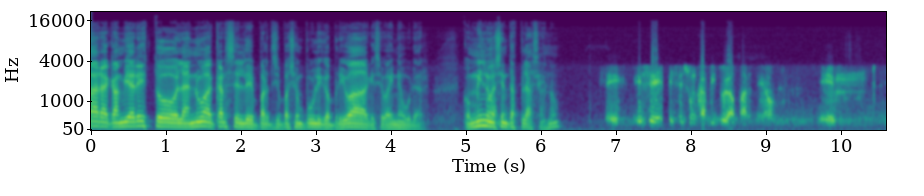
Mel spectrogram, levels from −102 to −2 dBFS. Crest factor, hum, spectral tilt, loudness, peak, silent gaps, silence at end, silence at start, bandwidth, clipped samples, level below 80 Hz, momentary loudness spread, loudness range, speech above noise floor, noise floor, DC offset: 18 dB; none; -6 dB/octave; -23 LUFS; -6 dBFS; none; 0.3 s; 0 s; 15.5 kHz; under 0.1%; -62 dBFS; 15 LU; 6 LU; 40 dB; -62 dBFS; under 0.1%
